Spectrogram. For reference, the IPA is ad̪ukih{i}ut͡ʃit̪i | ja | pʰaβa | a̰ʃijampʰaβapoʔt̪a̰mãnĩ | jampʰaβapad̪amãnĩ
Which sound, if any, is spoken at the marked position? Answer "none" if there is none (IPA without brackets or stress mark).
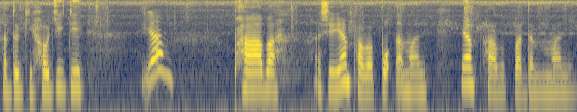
a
